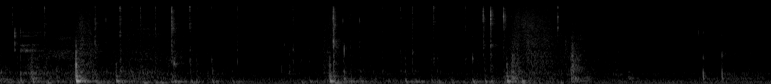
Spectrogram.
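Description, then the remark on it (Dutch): Quiet, irregular tapping of keys on a computer keyboard while googling 'smoke chair', a steady run of soft clicks with a few sharper strokes, with no talking. “Maar wil je nog eens één ding googlen?”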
